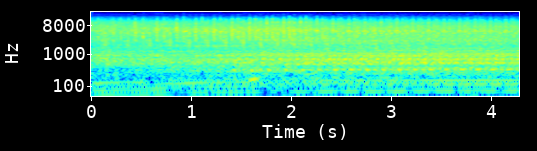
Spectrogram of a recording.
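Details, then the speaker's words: 1938 Chevrolet, warm engine idling during a running valve lash adjustment, exhaust valves set to 0.014 in: lumpy uneven idle with irregular thumps, nearly dying. "Almost died on it. Yeah, it did."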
